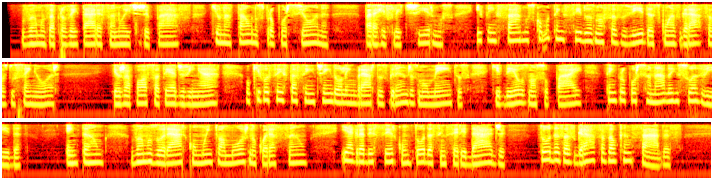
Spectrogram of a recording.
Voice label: Neutro Feminino; Telemensagens 2017; Natal & Ano Novo

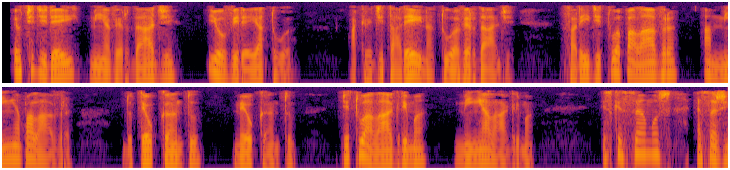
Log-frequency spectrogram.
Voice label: Mensagem para Sempre Masculino, Só Voz; Telemensagens; Telemensagens 2017

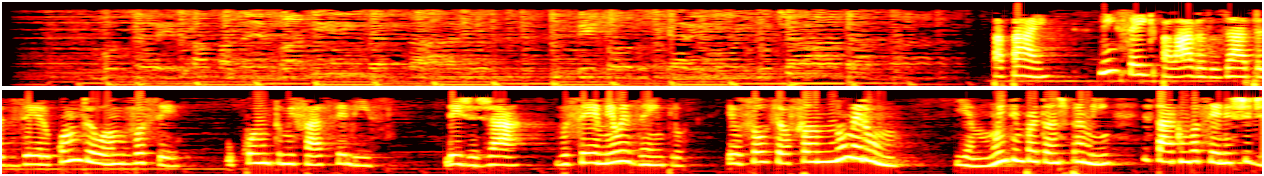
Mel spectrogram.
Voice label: Aniv. Pai Feminino, Telemensagens; Aniversário Infantil

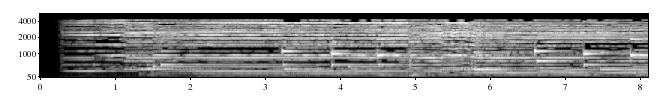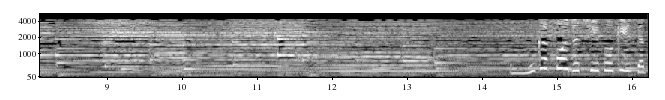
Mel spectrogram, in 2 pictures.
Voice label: Obrigado Por Ontem Masculino; Telemensagens; Convites e Agradecimentos; Telemensagens 2017

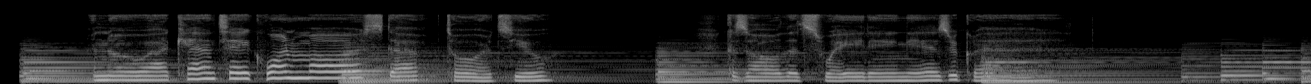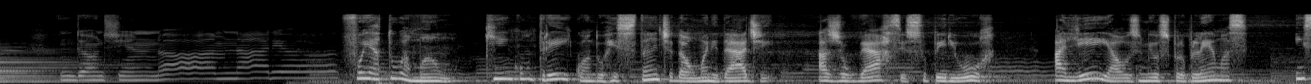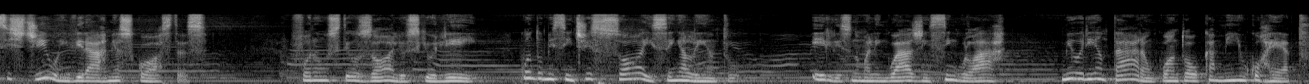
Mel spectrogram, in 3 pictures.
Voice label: AMIZADE GERAL, Fem

